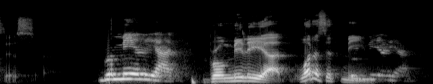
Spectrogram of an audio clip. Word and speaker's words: Bromeliad: How you pronounce this? Bromeliad.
